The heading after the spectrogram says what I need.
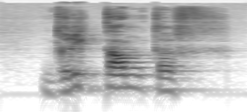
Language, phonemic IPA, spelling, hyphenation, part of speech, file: Dutch, /ˌdriˈkɑn.təx/, driekantig, drie‧kan‧tig, adjective, Nl-driekantig.ogg
- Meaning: triangular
